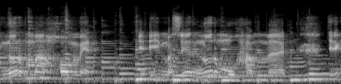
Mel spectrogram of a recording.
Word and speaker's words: Nurmagomedov: sana Muhammad jadi mahomed jadi tulisnya magomed Tapi bacanya mahomed kan gitu kan Ya jadi Nur magomedov itu jadi Nur mahomed Jadi maksudnya Nur Muhammad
